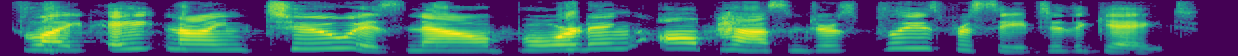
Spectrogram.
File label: Flight, Airport, PA, announcements, female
